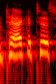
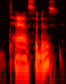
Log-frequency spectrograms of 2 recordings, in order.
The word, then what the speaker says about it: Tacitus: So well known and you can't say his name right. What's Oh, how is it really pronounced? Tacitus. That's not true. At least in Latin it is not true.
